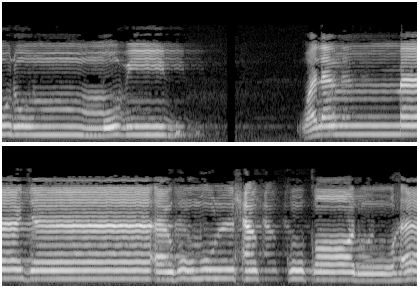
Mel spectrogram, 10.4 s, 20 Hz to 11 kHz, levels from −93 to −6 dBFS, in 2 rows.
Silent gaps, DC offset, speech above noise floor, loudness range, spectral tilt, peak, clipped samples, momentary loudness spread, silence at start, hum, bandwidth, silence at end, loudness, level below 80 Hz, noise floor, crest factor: 2.84-2.88 s; under 0.1%; 43 dB; 9 LU; -6 dB/octave; -4 dBFS; under 0.1%; 13 LU; 0 s; none; 6.2 kHz; 0 s; -21 LUFS; -70 dBFS; -64 dBFS; 18 dB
